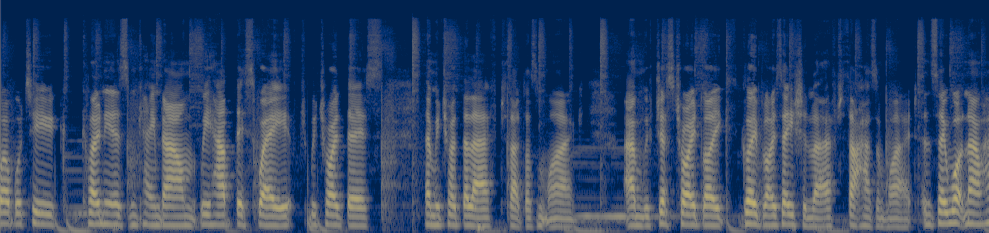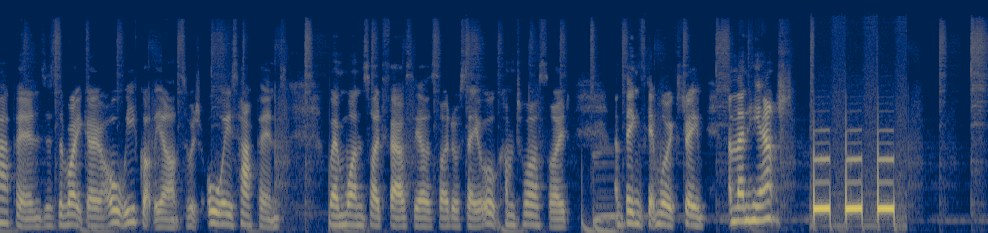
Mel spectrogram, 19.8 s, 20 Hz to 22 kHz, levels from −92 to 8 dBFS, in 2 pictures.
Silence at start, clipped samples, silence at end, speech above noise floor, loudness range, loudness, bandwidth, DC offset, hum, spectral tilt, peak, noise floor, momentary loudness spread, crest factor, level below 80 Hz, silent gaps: 0 s; under 0.1%; 0.05 s; 30 dB; 10 LU; -23 LUFS; 14.5 kHz; under 0.1%; none; -5.5 dB/octave; -2 dBFS; -56 dBFS; 15 LU; 22 dB; -56 dBFS; none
